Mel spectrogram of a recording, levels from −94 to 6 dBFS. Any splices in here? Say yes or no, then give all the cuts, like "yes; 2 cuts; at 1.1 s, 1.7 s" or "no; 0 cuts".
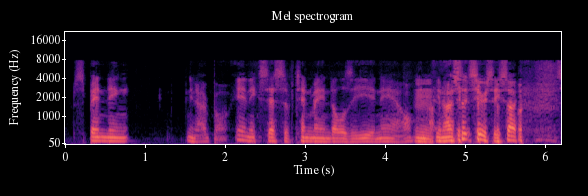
yes; 1 cut; at 4.6 s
